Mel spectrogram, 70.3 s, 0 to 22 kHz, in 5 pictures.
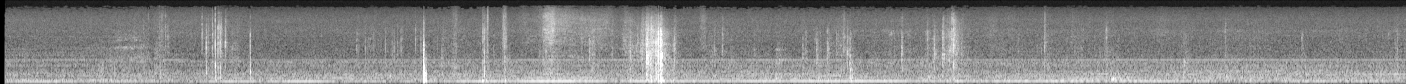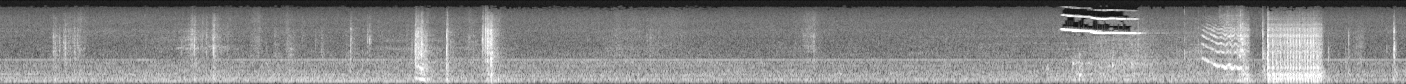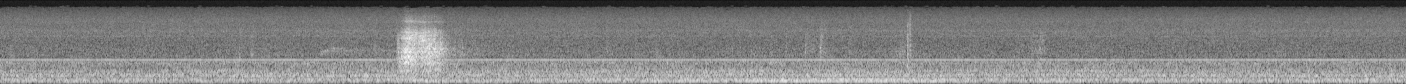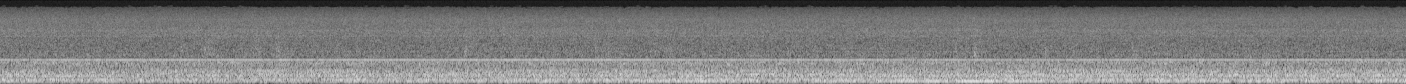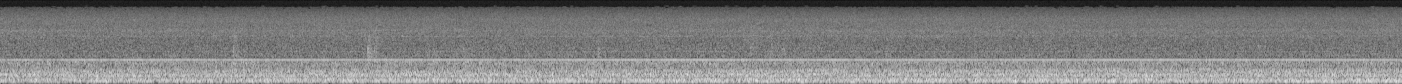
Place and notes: Bylo půl na půlnoc a bylo to krásné
Jihomoravský kraj, Jihovýchod, Česká republika, 10 April 2020, 23:30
